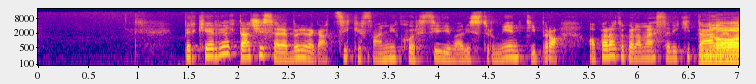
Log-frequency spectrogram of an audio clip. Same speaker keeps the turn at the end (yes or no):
no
